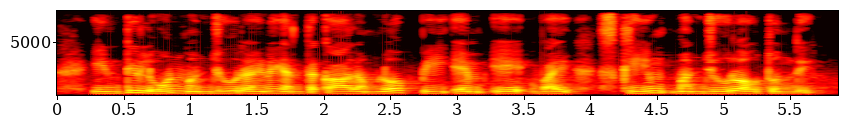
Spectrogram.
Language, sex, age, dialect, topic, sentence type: Telugu, female, 18-24, Utterandhra, banking, question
